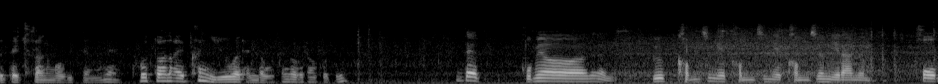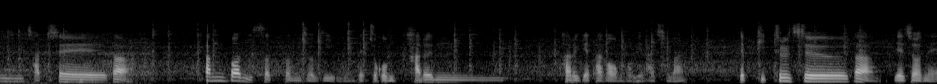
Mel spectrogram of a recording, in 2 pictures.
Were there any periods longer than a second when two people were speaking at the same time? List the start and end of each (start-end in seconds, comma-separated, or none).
none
